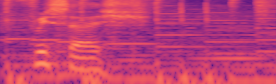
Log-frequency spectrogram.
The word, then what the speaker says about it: visage: Your sheet covering your face, your visage. Mirage? It's like mirage. The pronunciation I mean.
